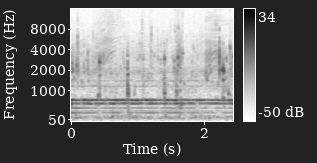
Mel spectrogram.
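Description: A calm held chord of relaxation music, with scattered dolphin clicks over it.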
